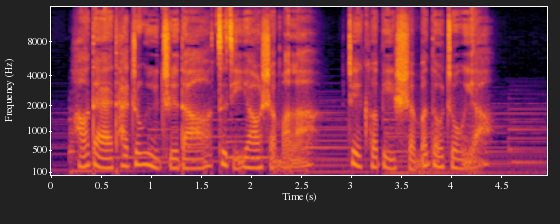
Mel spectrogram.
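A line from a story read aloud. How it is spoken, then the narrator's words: Laughing. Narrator (Chinese): 王爷笑道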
